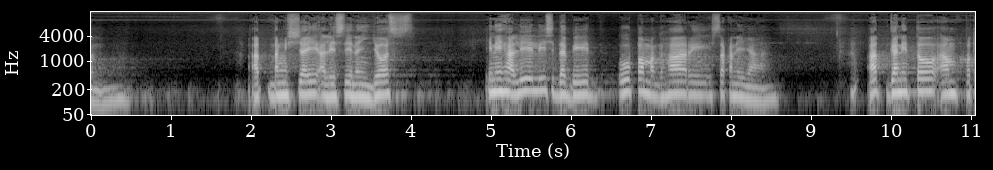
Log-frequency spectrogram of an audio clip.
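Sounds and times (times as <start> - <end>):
man reading aloud: 0.0 - 0.6, 1.9 - 4.2, 4.9 - 8.6, 9.5 - 11.0.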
